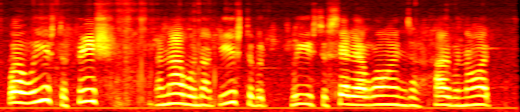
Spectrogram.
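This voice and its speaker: Ordinary pitch variation marks this very fast speech. Background noise is noticeable throughout. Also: woman, high pitch for a woman. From rural New South Wales, Australia. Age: 60s. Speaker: community elder. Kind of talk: oral history storytelling. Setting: outdoors by a river. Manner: casual, hesitant with fillers.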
